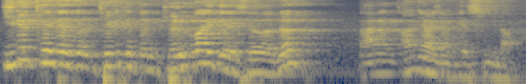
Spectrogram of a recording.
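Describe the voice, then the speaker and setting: Man preaching a sermon, animated and joking, high voice, roomy echo. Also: fast talker. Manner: lively, joking, laughs often. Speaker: pastor. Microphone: phone far off in the room. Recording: echoey room from far off on a phone.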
